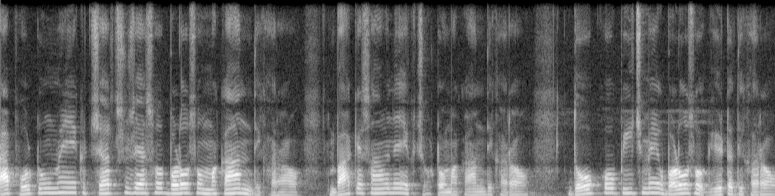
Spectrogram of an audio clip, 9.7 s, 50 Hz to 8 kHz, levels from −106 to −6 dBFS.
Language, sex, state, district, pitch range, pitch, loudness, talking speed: Hindi, male, Uttarakhand, Tehri Garhwal, 130-185 Hz, 175 Hz, -19 LUFS, 165 wpm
